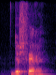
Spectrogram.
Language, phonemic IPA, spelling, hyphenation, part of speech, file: Dutch, /ˈdʏsˌfɛ.rə/, dusverre, dus‧ver‧re, adverb, Nl-dusverre.ogg
- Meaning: thus far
